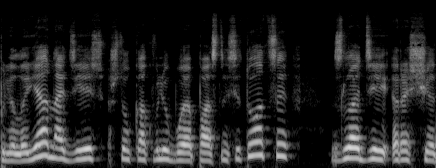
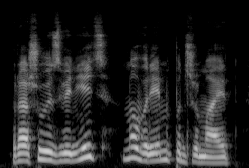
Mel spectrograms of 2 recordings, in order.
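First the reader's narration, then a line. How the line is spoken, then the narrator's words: Snorting necromancer. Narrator (Russian): хмыкнул некромант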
